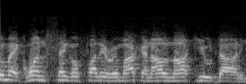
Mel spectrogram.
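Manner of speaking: stern threat. Acted. Marshal threatens Doc.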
